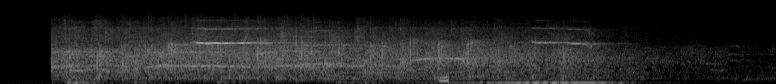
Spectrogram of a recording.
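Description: Crowd applause for a canoe race finisher at the 2009 Yap Canoe Festival, steady outdoor clapping that starts abruptly, holds for about five seconds, then fades, with some voices mixed in.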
